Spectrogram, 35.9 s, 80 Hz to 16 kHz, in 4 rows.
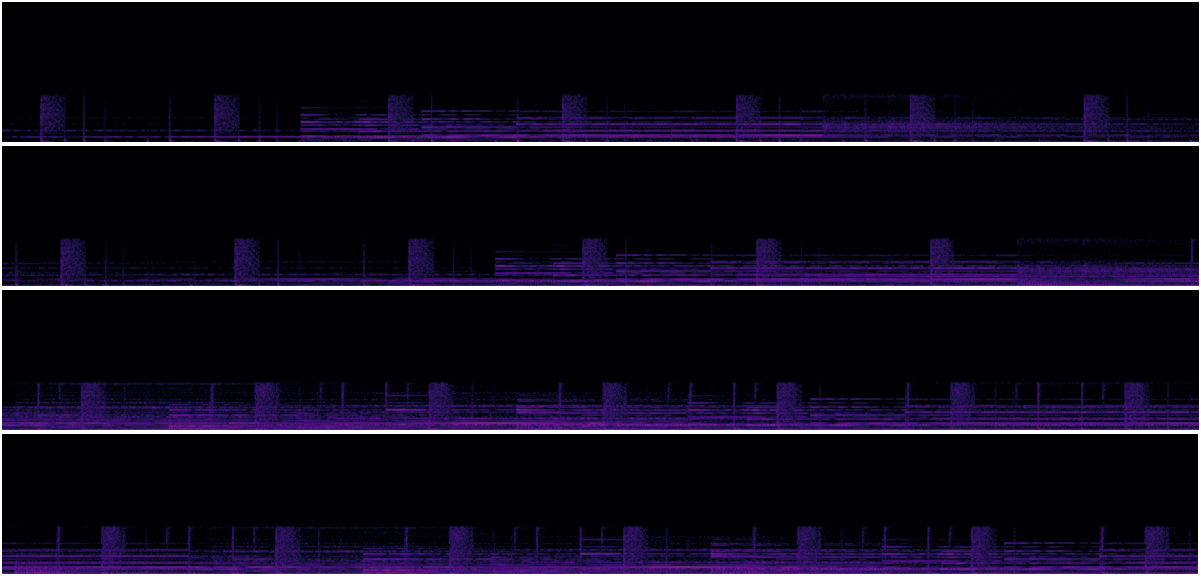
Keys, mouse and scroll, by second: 4.3 click, 10.3 click, 10.7 click, 10.8 click, 11.1 click, 15.9-17.6 typing, 18.6 click, 22.9 click, 27.2 click, 27.4 click, 30.8-31.3 scroll down 2, 33.1 click.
